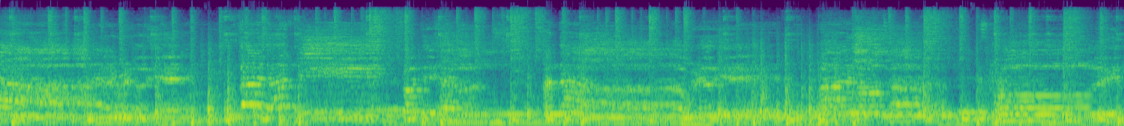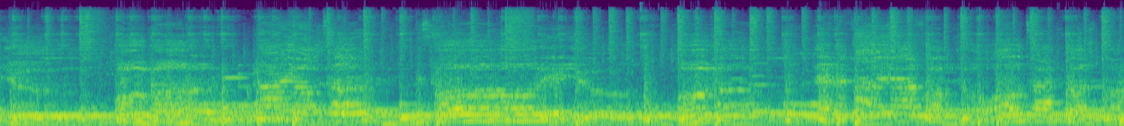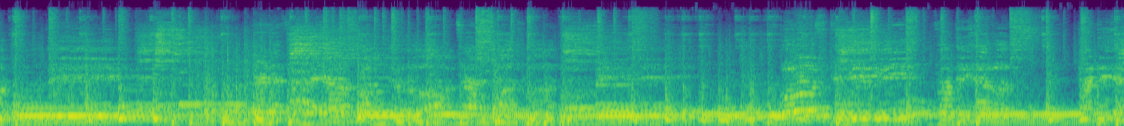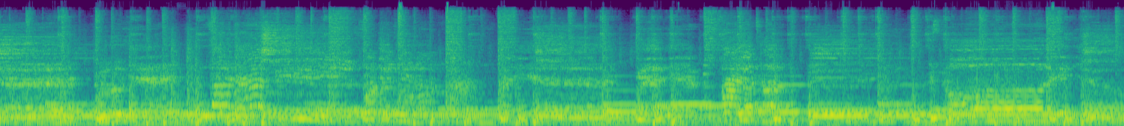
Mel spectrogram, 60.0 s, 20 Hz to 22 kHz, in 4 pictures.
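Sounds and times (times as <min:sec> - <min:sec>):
band accompaniment with drums: 0:00.0 - 0:59.9
gospel singing: 0:00.0 - 0:59.9.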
